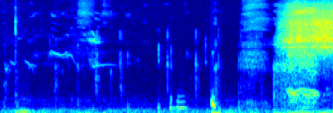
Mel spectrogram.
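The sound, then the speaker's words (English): A voice makes a loud, drawn-out "shhh" that fills the final stretch, imitating a shushing librarian as a clue in a timed guessing game, after a few soft mouth clicks and breathy noises. “Shushing librarian.”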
